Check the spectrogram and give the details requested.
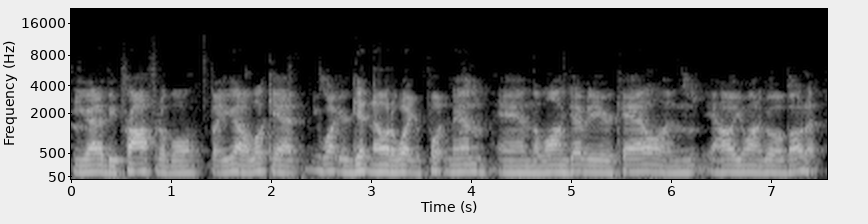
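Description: A man's voice: mid-range voice, flat delivery, fast, hardly any pauses, lo-fi sound. A young man, a dairy farmer, talking casually and summing things up in a small indoor work room. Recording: clear background noise with clicks.

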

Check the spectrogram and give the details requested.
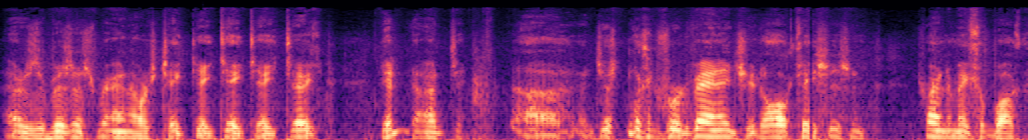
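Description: Hoarse older preacher with a gravelly voice. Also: male voice, on the high side, fairly even intonation, normal speed, slight background noise. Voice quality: raspy, gravelly. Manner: gesturing, reading scripture aloud from papers. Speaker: pastor. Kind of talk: sermon. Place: small church hall with red curtains.

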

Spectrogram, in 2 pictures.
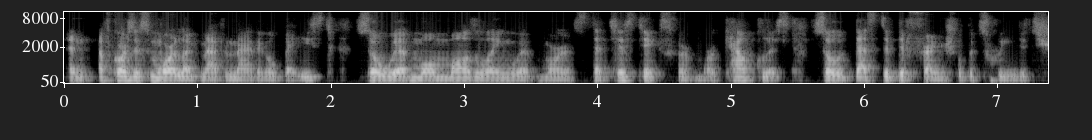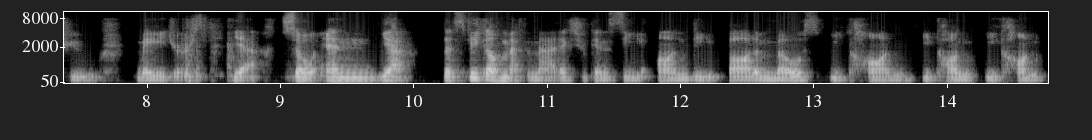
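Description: A man's voice: lowish voice, normal speed, hardly any pauses. A young male university student from Hong Kong, giving a casual talk on a video call about his degree, with frequent restarts and fillers. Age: young adult. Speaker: student speaker. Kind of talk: admissions info session talk. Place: indoors at home, on a video call.

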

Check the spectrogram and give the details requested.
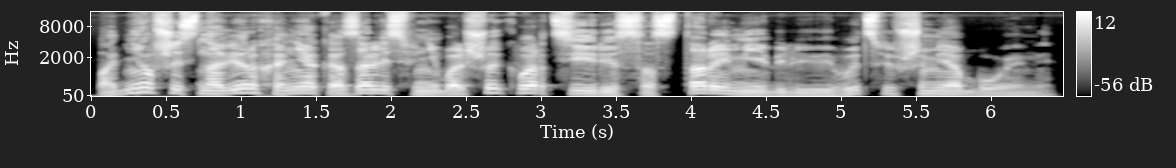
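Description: Mellow male audiobook narrator. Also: medium pitch, normal speed, dry recording. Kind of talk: dramatic scripted narration.

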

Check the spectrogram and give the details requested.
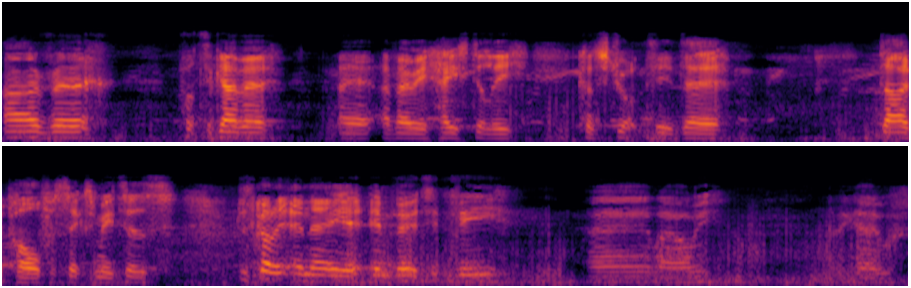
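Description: A man's voice: mid-range voice, animated, takes it slowly, long pauses, dull audio, noisy background. A middle-aged man chatting casually and a little hesitantly outdoors, as an amateur radio operator making a vlog. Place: outdoors on open heathland by a road.

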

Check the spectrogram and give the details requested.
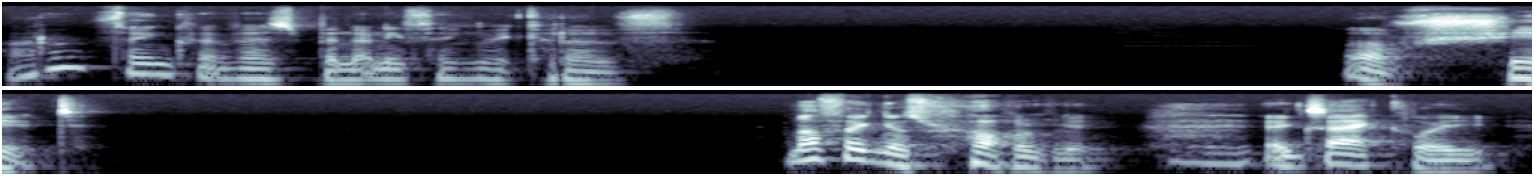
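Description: A man's voice: medium pitch, sing-song, slow pace, long pauses, exaggerated voice. A man playing a shy, flustered young incubus roommate in an ASMR roleplay, hesitant and awkward, often trailing off. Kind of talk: ASMR roleplay audio drama.

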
